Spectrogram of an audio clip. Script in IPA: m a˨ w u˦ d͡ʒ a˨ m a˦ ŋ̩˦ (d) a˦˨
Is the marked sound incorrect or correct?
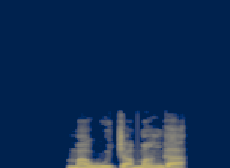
incorrect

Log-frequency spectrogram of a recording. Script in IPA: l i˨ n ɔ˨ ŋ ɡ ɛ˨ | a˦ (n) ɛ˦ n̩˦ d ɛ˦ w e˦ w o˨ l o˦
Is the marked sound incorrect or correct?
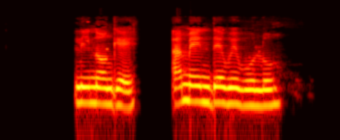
incorrect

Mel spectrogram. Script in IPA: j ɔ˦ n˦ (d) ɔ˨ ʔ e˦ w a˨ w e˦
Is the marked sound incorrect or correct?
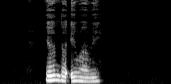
correct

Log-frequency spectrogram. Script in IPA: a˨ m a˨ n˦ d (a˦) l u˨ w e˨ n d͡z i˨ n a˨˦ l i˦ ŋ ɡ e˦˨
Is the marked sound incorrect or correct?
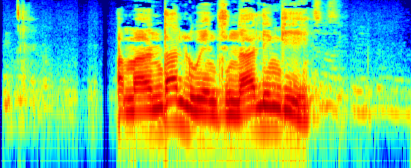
correct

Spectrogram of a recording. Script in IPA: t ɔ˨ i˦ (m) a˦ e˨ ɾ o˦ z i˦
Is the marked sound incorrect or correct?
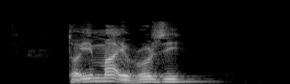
correct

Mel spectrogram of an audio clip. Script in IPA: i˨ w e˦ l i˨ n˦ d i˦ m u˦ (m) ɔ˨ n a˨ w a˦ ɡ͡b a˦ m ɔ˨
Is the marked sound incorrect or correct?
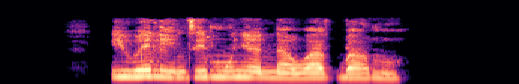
incorrect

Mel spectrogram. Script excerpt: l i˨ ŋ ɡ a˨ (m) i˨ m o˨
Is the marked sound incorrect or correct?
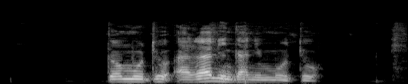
incorrect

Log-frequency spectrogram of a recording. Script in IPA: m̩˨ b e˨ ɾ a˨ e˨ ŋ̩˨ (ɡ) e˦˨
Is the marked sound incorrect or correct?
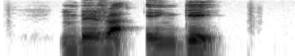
correct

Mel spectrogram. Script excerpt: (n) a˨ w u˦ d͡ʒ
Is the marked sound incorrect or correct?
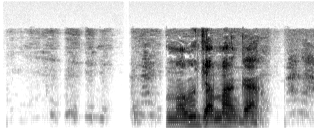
incorrect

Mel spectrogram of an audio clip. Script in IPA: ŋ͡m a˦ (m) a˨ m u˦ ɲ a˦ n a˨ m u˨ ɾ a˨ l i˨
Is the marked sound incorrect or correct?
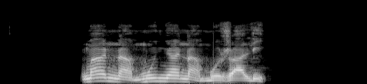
incorrect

